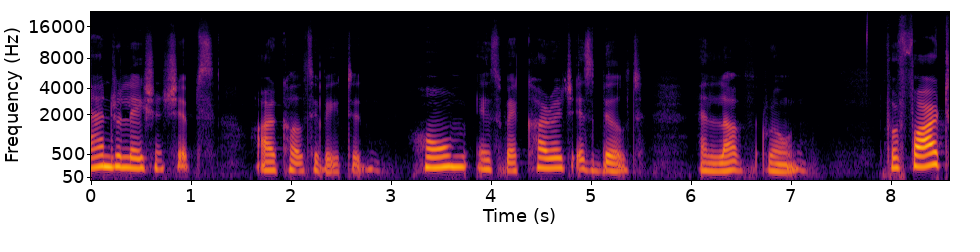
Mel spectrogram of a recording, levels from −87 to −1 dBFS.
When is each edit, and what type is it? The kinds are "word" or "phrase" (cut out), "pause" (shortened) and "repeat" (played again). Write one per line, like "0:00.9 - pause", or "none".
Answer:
0:06.7 - word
